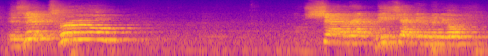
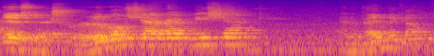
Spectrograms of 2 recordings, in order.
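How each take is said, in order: First: It is said in an angry, furious voice. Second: It is said in a calm, mild voice.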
